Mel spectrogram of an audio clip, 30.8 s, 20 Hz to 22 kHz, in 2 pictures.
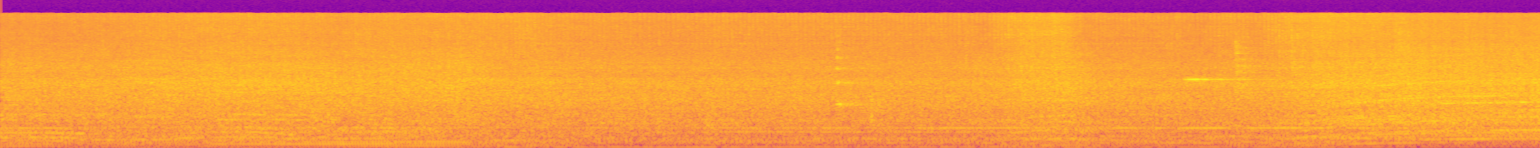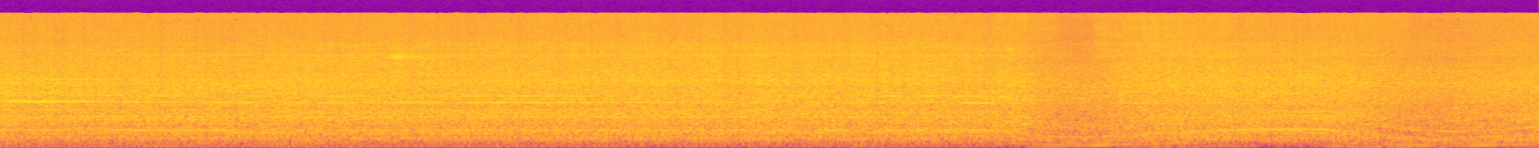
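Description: Propane engine of a 2012 Nissan 5,000 lb forklift running. It revs up a little before halfway and holds high for about twelve seconds, with a higher whine over it, as the hydraulics raise the mast. It dips, then revs up again near the end.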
